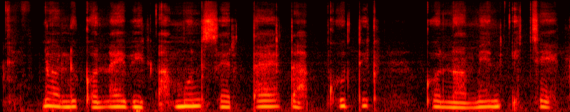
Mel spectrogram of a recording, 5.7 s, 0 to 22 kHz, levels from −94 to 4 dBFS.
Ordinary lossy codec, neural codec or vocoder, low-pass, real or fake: none; vocoder, 44.1 kHz, 128 mel bands, Pupu-Vocoder; none; fake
